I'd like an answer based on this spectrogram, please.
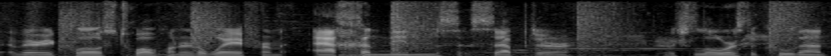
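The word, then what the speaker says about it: Aghanim's: Achanim's. Yes. That's the. I'm half Persian, so that's kind of the Arab way to say it.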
